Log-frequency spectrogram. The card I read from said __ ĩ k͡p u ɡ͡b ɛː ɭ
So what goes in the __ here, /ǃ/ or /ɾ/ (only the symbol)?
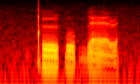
ǃ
